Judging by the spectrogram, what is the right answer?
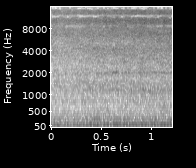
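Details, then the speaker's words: Ford Escape 3.0 V6 idling after re-threading a stripped, blown-out spark plug hole: steady, even low idle, no puffing, ticking or missed beats; no misfire felt by hand and no sound of the plug blowing out. "Sounds good, sounds real good. Put our hand on the engine, and it doesn't feel like it's misfiring. I don't hear the spark plug blowing out of there."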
